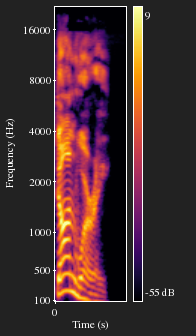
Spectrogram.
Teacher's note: The T at the end of don't usually disappears completely when it is followed by a consonant sound like the W in worry.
